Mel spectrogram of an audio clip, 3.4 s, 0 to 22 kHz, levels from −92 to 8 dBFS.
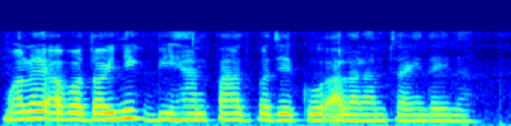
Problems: constant background noise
